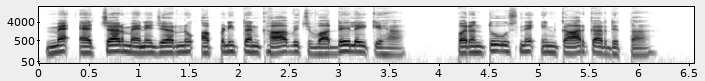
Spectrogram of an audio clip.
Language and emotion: Punjabi, sad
